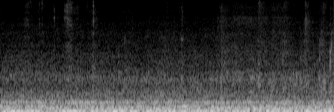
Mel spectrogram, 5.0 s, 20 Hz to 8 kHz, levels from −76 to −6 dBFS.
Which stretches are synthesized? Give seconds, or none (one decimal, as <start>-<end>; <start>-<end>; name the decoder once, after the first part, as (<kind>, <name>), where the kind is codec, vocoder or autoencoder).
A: 1.8-5.0 (autoencoder, DAC-VAE)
